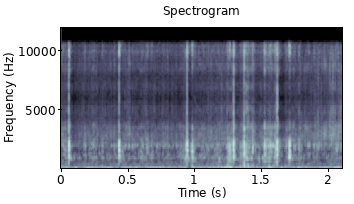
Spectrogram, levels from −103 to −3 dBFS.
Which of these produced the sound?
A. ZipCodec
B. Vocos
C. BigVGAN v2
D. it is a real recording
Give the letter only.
C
